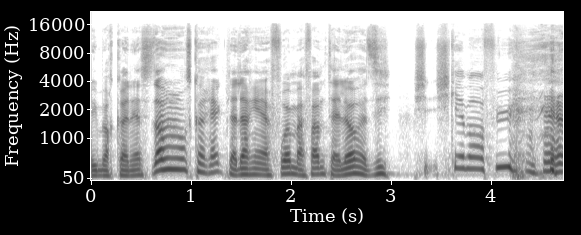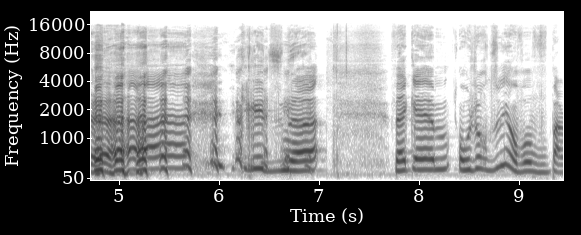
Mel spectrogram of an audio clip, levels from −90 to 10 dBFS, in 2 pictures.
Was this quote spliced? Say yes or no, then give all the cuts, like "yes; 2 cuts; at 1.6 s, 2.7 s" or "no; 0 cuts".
yes; 2 cuts; at 3.1 s, 3.6 s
